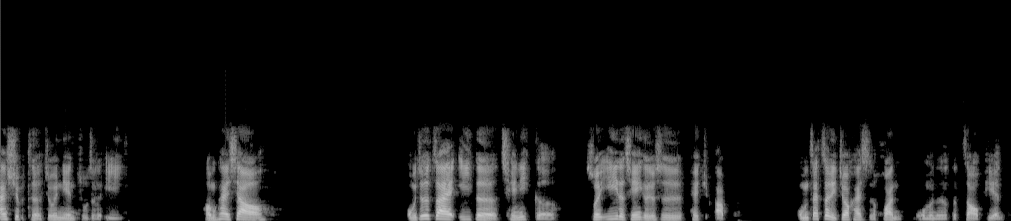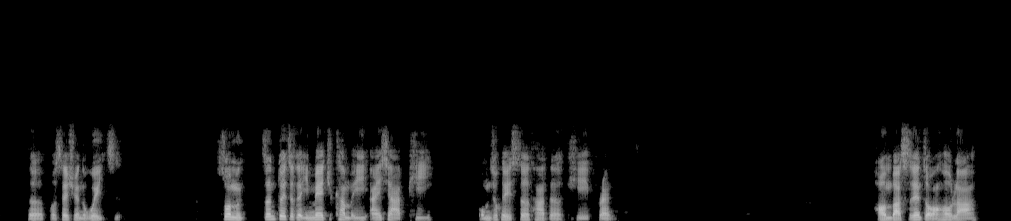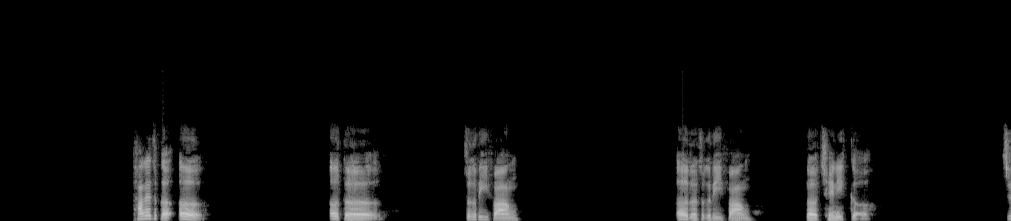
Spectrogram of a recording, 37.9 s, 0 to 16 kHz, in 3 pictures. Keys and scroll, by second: 8.9 Page_Up, 17.7 p, 35.8 Page_Up.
